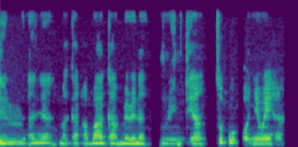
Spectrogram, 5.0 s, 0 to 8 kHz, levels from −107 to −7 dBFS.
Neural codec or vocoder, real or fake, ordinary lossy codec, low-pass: none; real; none; 7.2 kHz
